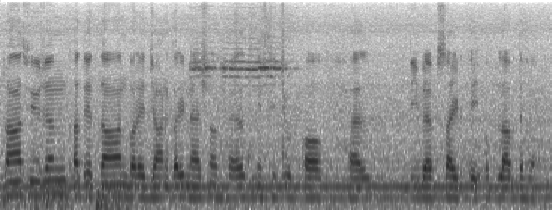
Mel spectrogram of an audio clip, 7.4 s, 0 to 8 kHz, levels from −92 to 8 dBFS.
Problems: constant background noise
